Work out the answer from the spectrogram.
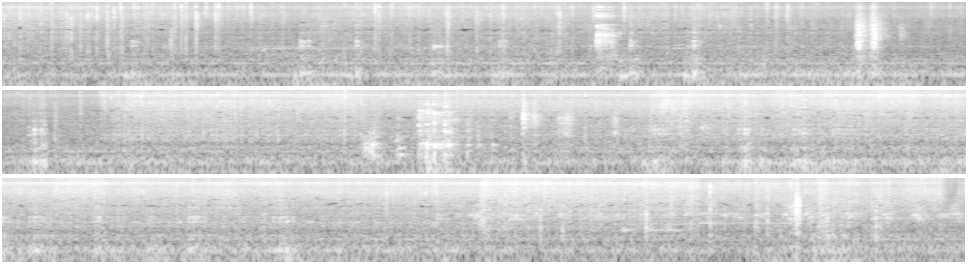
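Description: Onion, then shrimp and diced sausage, sizzling in oil in a nonstick wok, stirred with a spatula that scrapes and knocks against the pan a few times. About ten seconds in, the sizzle grows louder and stays steady.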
